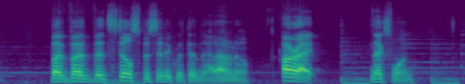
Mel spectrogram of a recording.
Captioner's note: none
